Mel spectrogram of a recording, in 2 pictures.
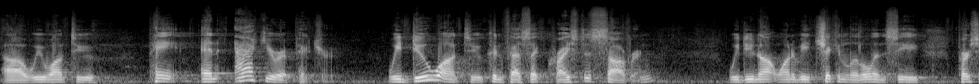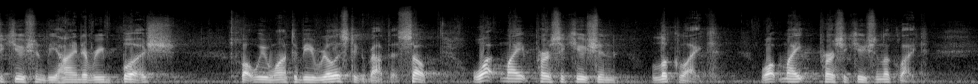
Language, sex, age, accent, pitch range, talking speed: English, male, 50-69, American, 110-130 Hz, 155 wpm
